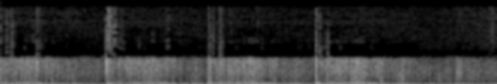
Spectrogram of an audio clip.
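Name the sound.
cannon fire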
